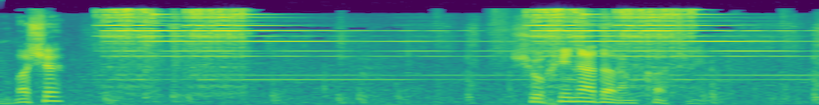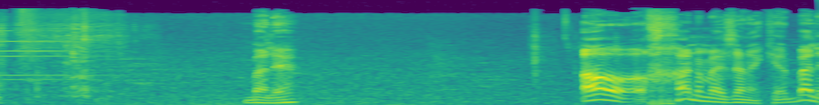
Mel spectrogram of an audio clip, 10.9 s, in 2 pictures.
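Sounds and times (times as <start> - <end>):
speech: 0.1 - 1.0, 3.5 - 4.7, 7.1 - 7.6, 9.3 - 10.9
telephone ringing with a bright shrill electronic tone: 0.6 - 6.5.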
